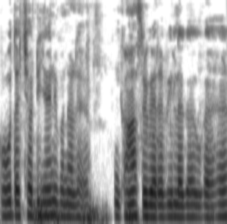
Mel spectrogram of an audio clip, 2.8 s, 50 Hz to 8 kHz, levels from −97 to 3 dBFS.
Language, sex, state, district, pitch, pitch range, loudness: Hindi, male, Uttar Pradesh, Hamirpur, 160 Hz, 155-170 Hz, -16 LUFS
